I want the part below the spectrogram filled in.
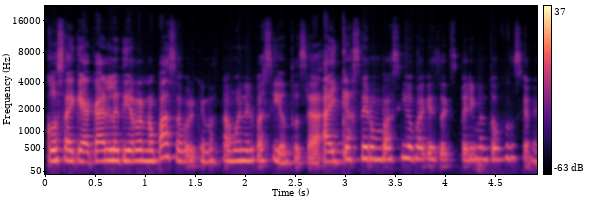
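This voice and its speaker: A woman talks at a very fast pace. Her voice has vocal fry and fairly even intonation. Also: fairly high pitch for a woman. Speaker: science podcast host. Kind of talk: casual chat. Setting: live stream.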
